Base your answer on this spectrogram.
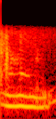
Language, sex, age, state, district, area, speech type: Assamese, female, 45-60, Assam, Majuli, urban, conversation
